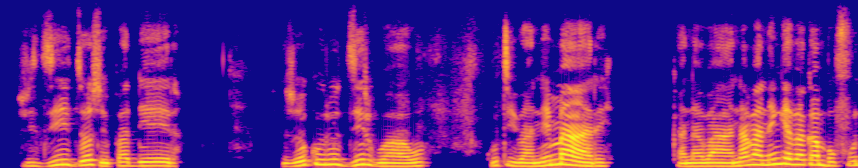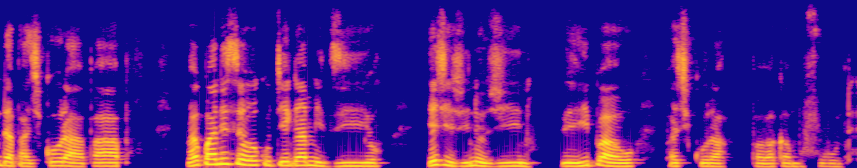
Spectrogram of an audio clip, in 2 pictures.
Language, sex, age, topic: Ndau, male, 50+, education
